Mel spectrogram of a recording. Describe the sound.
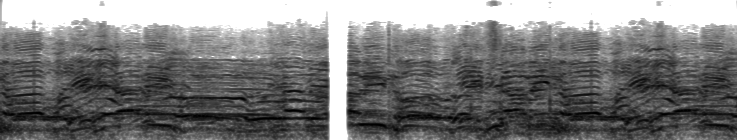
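Indian football fans chant in unison to welcome the England national team in Doha. The crowd is loud and dense, its voices rising and falling in a rough sung melody, with one brief silent break partway through.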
